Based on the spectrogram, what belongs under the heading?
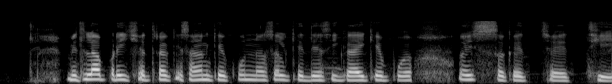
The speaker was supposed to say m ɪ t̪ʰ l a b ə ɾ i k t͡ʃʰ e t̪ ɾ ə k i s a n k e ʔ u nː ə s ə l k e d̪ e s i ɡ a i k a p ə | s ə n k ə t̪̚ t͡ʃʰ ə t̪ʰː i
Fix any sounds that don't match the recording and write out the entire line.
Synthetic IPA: m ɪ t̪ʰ l a p ə ɾ i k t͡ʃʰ e t̪ ɾ ə k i s a n k e k u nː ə s ə l k e d̪ e s i ɡ a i k e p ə | s ə k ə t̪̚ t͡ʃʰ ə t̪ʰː i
